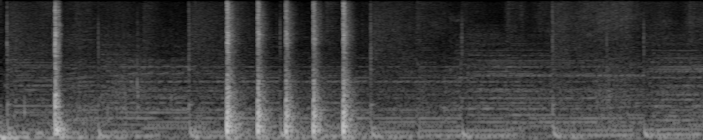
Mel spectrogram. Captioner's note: knocking on door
